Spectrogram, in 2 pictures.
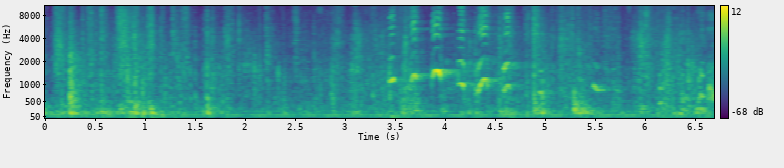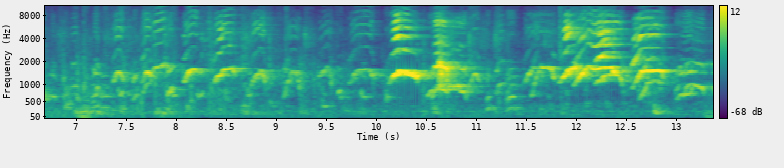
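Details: Yellow Labrador Retriever puppies aged 18 days, starting with soft rustling and low grumbles, then building into a chorus of high wavering whimpers and squeals from several pups, loudest near the end.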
